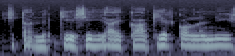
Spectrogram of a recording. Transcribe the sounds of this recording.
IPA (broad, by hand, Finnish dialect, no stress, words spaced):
sit ɑnːetːiː sihi ɑikɑː kirkolːen niː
